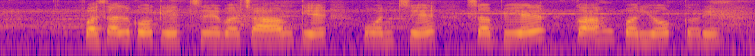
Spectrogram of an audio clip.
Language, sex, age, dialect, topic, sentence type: Hindi, female, 18-24, Marwari Dhudhari, agriculture, question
